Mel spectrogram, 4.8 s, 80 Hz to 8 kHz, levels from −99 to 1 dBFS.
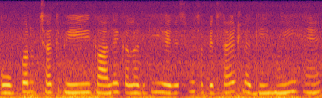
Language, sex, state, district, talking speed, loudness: Hindi, female, Haryana, Charkhi Dadri, 160 wpm, -16 LUFS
